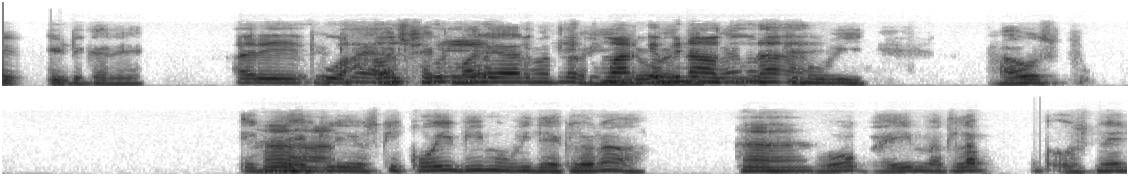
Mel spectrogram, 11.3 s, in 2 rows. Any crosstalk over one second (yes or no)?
yes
